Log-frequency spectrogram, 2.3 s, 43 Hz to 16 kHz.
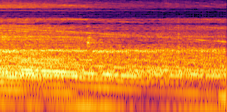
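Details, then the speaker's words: Stanley 2000 max PSI electric pressure washer that wouldn't start, tested with GFI ground fault plug removed: steady even motor hum with constant high whine, no cutting out; runs normally, GFI plug to be replaced. "it is it worked all right that my friends is how you check a Stanley pressure washer"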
